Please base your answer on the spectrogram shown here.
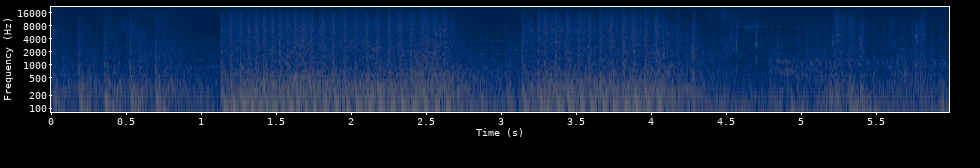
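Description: Nail guns firing in a video game, a loud, sustained rattle of rapid shots with brief gaps and continuous action noise underneath.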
